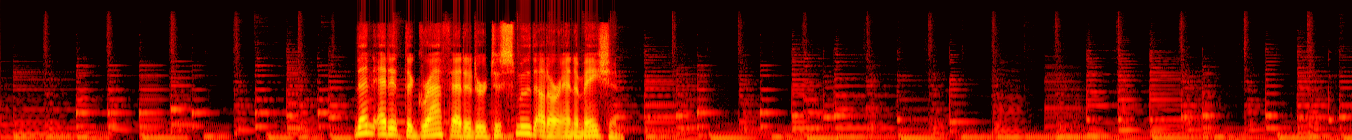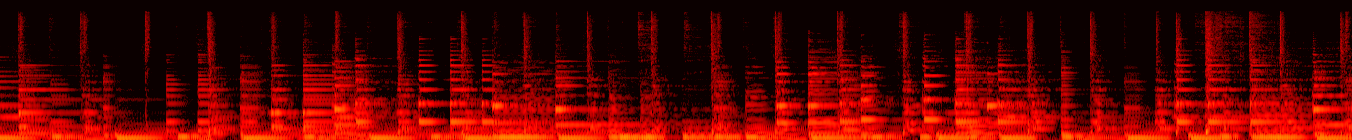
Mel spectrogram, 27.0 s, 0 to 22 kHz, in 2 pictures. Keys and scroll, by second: 0.0 x, 2.8 super+c, 3.0 super+v, 4.0 super+s, 15.9 super+s.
